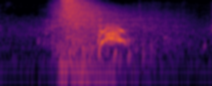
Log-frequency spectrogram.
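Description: A single whooshing rush of noise that starts about half a second in and fades away within about a second, with a short exclamation in the middle of it.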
